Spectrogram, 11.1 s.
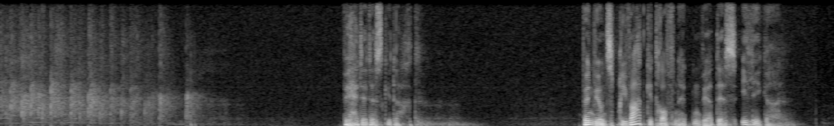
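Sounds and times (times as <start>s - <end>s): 
audience applause: 0.0s - 2.8s
speech: 4.6s - 5.8s, 7.8s - 10.5s.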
